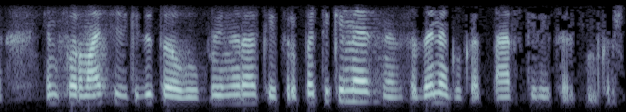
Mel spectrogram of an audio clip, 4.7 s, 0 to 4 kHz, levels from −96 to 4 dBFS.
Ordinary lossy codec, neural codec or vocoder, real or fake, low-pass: AAC, 16 kbps; none; real; 3.6 kHz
